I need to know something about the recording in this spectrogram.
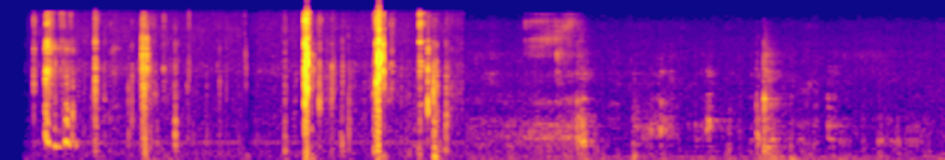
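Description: Hands opening a cardboard box: a run of sharp knocks and scrapes of cardboard, loudest about two seconds in, then softer rustling and light taps as the lid comes off and the foam insert is handled.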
